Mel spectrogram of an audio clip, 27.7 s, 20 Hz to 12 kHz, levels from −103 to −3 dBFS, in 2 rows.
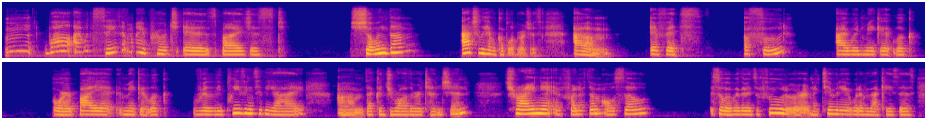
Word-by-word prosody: Mm, 330 +1 -7 0.2
well, 320 +8 0
I 295 - 0
would 345 +3 -12
say 240 +3 +1
that 295 +1 -10
my 280 - -1
approach 200 -5 -4
is 170 -2 +1
by 170 0 +2
just 165 -1 -9 1.0
showing 220 +4 +6
them. 275 +7 +2 0.8
I 230 - +13
actually 245 -3 +4
have 200 -2 +1
a - - -4
couple - - -5
of - - -5
approaches. - - -9 0.5
Um, - - +1 0.6
if 185 0 -2
it's 165 -2 -3 0.6
a - - -2
food, 200 - -2 0.8
I 175 -1 +4
would 175 0 -2
make 175 0 -4
it 170 -1 -3
look 165 0 -5 0.9
or 160 -1 +1
buy 175 -1 +5
it 170 -1 -1
and - - -8
make 170 -2 -4
it 150 - -3
look 165 0 -5 0.4
really 170 0 -3
pleasing 230 +4 +3
to 215 -1 -5
the 190 -4 -3
eye, 160 +4 -3 0.5
um, 80 +1 -2
that 165 0 -4
could 165 -1 -3
draw 160 0 -2
their 160 0 -3
attention. 205 +10 -2 0.5
Trying 215 +1 +6
it 220 0 +4
in 180 - -6
front 175 -1 -2
of 180 0 -10
them 210 +2 +1
also. 200 +7 -2 0.9
So, 190 -4 -1
wh 165 -1 +2
whether 175 0 0
it's 170 +1 -3
a - - -7
food 235 +5 +3
or 80 -4 0
an - - -3
activity 195 +2 -2
or - - -4
whatever 170 -1 -2
that 155 -2 -4
case 160 0 -7
is, 160 0 -4
175 Hz, 150 wpm, -25 LUFS, 165-220 Hz, 1.0 s, I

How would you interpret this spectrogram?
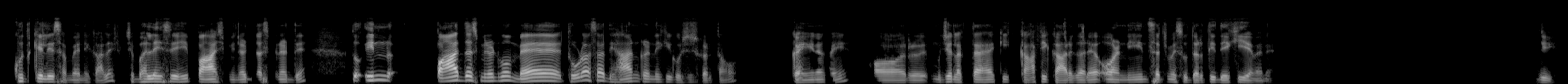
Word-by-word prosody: खुद 155 - -3
के 140 - +4
लिए 130 0 +1
समय 105 -3 -3
निकालें। 95 - -9
च - - -8
भले 130 +1 +2
से 130 +1 0
ही 135 +3 -4
5 120 -1 +5
मिनट 115 +1 -6
10 - - -3
मिनट 115 -1 -4
दें। - - -7 0.5
तो - - -1
इन 205 +1 +2 0.5
5-10 190 0 +9
मिनट 165 +1 -1
वो 190 0 +2
मैं 170 -2 +5
थोड़ा-सा 185 +4 +2
ध्यान 135 +4 -1
करने 125 -4 -6
की 120 - -10
कोशिश 105 -4 -9
करता - - -11
हूँ, - - -18 0.6
कहीं 100 +2 0
न - - -8
कहीं 135 - -10 0.4
और 100 0 -4
मुझे 125 +3 -1
लगता 110 0 -1
है 115 +1 -2
कि 120 - -10
काफ़ी 110 +4 -3
कारगर 105 +2 0
है 115 - +1
और 115 -1 0
नींद 115 +3 -8
सच 120 +1 -3
में 115 - -4
सुधरती 110 +1 -4
देखी 105 +1 -3
है 95 - -1
मैंने। 85 -2 -14 2.7
जी। - - -7
115 Hz, 180 wpm, -27 LUFS, 105-135 Hz, 2.7 s, 5-10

